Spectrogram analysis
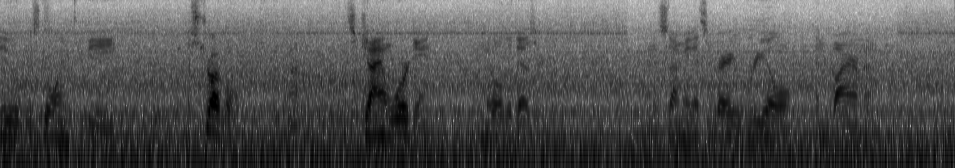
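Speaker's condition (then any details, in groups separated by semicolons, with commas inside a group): No condition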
